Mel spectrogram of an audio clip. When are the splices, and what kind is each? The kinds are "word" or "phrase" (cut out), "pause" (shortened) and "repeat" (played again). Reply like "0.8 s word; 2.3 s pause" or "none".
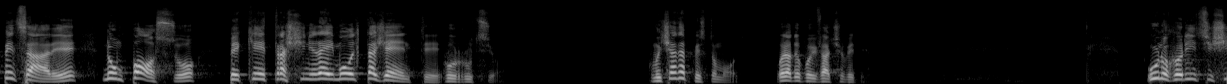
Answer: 4.4 s word; 6.9 s word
